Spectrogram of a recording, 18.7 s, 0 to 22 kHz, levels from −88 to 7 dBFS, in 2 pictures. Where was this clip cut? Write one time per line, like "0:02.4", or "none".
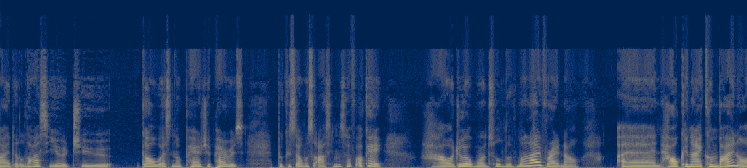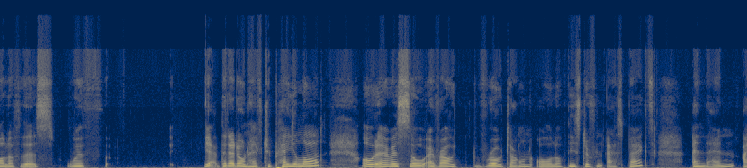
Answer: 0:07.6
